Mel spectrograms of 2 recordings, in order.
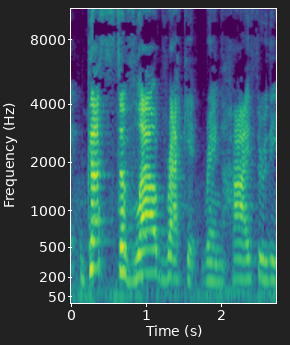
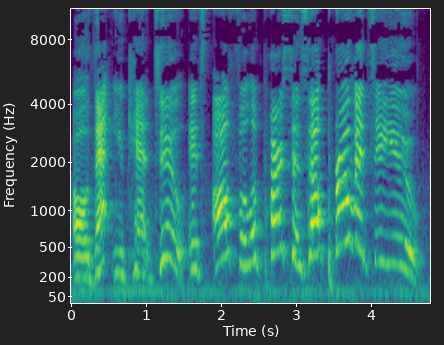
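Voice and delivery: higher, urgent pleading; desperate objection from a storybook elephant; alarmed protest; 7 semitones higher than usual. A narrator's reading. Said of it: "gasped Horton".

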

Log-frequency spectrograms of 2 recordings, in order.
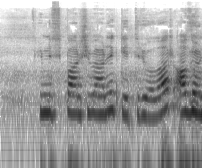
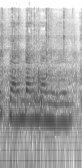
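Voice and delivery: much softer, mumbled mine mine; muttered to self; 4 semitones lower, 12 dB quieter, faster than usual. Real, not acted. Gamer grabbing items, mumbling mine. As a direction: say it under your breath.

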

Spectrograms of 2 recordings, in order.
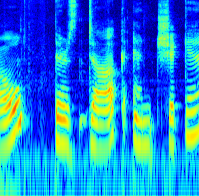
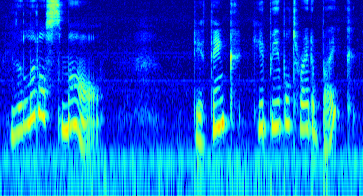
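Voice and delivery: ordinary delivery

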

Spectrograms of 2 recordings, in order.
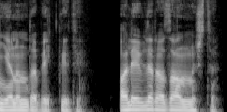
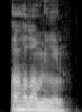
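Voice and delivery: ordinary delivery

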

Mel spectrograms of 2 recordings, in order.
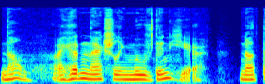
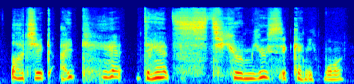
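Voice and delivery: sighing, whispered confession; broken whisper; 4 semitones higher than usual. Acted. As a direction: let the voice collapse into a whisper. Broken confession after outburst.

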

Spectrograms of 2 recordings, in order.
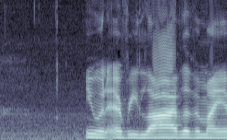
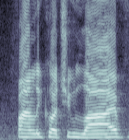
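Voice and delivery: normal talking voice

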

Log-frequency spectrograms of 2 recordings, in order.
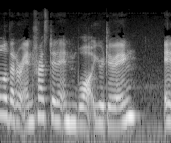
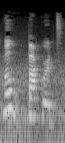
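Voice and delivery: ordinary delivery

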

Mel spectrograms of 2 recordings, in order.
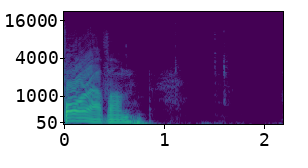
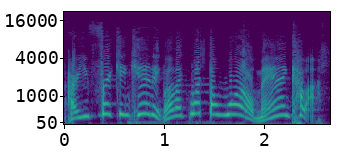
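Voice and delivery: very high-pitched, incredulous rant; exasperated disbelief. Acted. Driver ranting at phone users, exasperated disbelief. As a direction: squeal it in exasperation at their nonsense.

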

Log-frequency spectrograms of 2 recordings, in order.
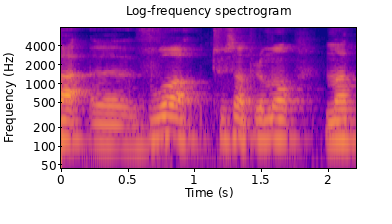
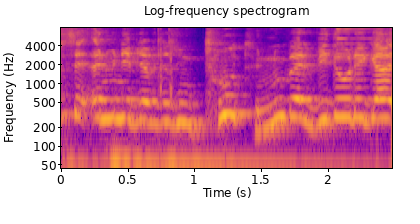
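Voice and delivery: hyped intro; 12 semitones higher, 10 dB louder than usual. Real, not acted. Hyped vlog intro shout.

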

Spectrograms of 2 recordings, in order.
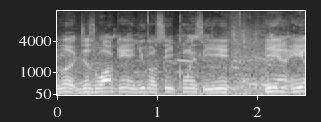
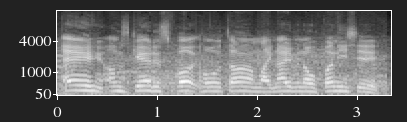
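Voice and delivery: usual speaking voice

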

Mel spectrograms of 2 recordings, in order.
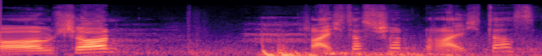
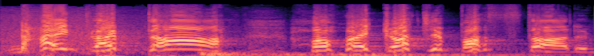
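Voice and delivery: loud frantic yell; shouting; 10 semitones higher, 7 dB louder, slower than usual. Real, not acted. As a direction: shout after the leaving ship. Left behind by ship.

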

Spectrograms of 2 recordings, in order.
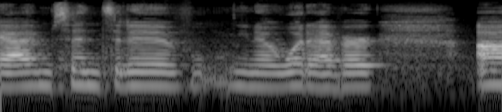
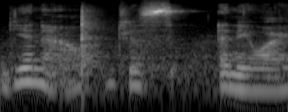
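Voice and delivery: whispered, much softer, fading; whispered trail-off; 13 dB quieter than usual. Real, not acted. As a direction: let it dissolve to a whisper. Trailing off at the end.

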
